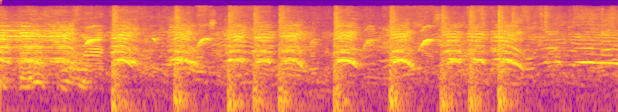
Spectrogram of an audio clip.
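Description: Hands clap in rhythm with the chanting.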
